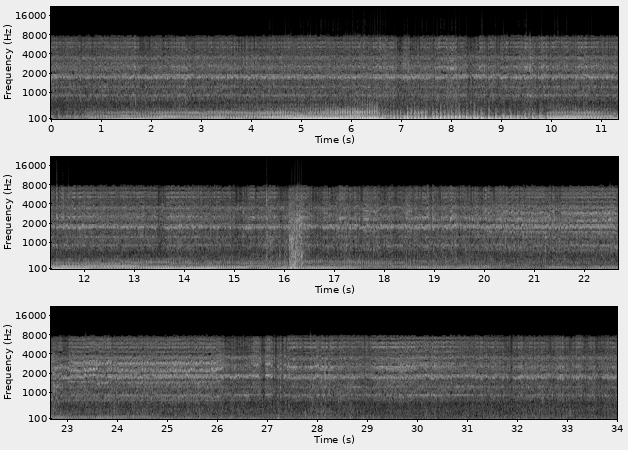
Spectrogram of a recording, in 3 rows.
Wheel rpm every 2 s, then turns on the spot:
230, 230, 230, 230, 230, 230, 230, 230, 230, 230, 210, 210, 210, 230, 230, 230, 230.
none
